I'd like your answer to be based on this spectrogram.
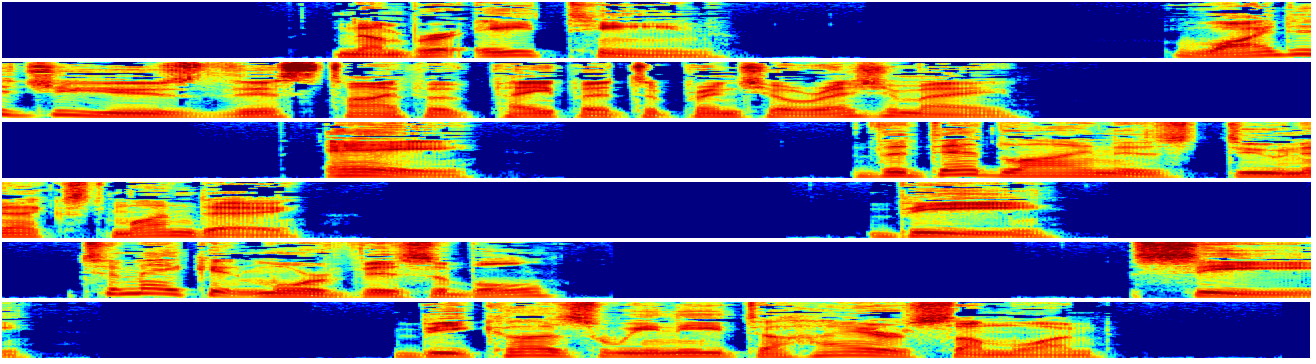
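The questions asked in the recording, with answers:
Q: Why did you use this type of paper to print your resume?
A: B: To make it more visible.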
